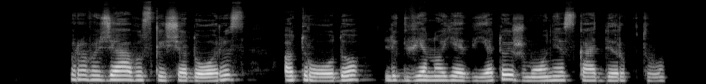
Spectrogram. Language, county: Lithuanian, Panevėžys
